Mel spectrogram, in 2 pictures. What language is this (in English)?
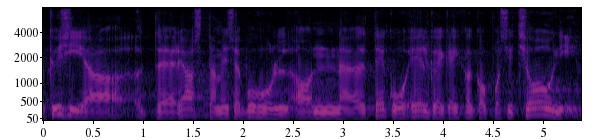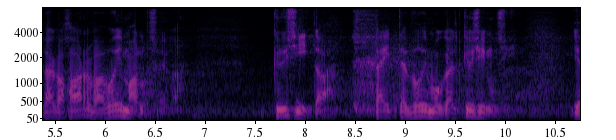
Estonian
